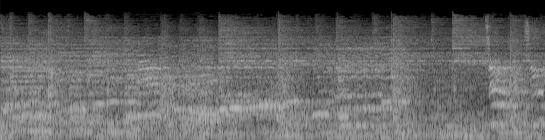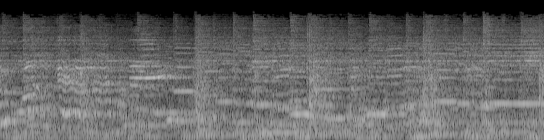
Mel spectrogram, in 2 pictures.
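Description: Blues music with a singing voice over a steady beat.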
